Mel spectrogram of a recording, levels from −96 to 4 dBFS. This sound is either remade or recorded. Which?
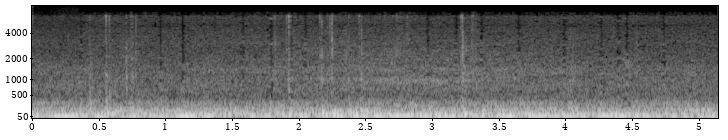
recorded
